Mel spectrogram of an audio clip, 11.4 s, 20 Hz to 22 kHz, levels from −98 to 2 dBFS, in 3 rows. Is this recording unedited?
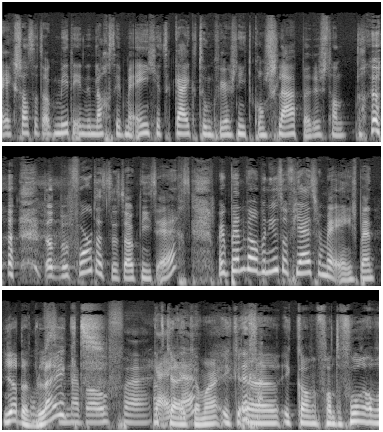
no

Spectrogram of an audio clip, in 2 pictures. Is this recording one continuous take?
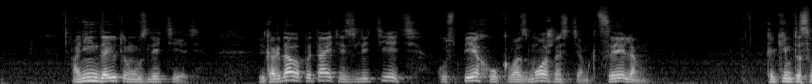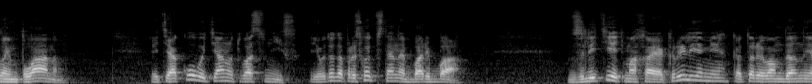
yes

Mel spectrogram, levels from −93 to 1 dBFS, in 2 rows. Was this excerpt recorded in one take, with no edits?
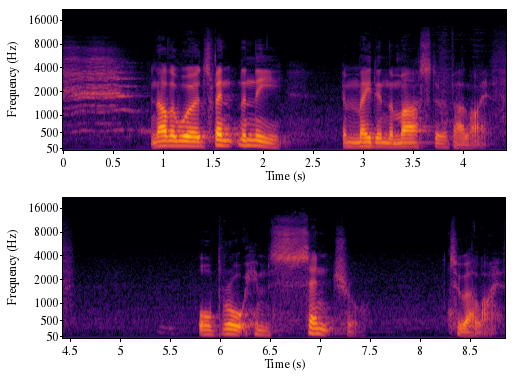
no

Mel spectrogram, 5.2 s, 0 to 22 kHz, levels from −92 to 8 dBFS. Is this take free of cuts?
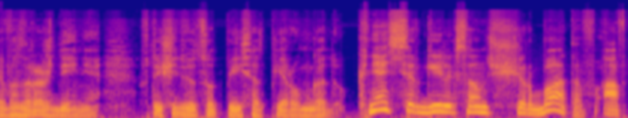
no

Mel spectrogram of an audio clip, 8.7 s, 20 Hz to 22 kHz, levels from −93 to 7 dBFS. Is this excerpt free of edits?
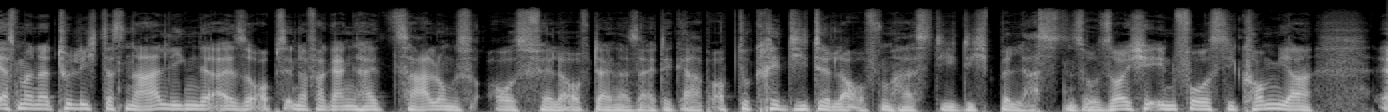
yes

